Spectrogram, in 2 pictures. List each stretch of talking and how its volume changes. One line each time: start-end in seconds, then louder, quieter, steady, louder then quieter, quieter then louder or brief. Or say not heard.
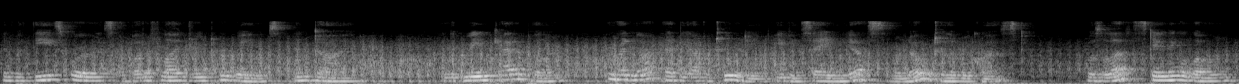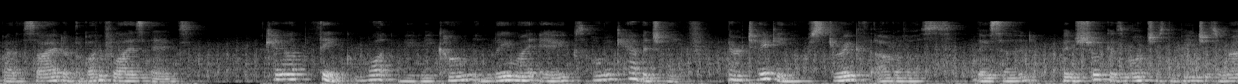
0.0-14.3 steady
15.0-24.7 steady.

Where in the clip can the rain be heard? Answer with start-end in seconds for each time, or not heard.
not heard.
